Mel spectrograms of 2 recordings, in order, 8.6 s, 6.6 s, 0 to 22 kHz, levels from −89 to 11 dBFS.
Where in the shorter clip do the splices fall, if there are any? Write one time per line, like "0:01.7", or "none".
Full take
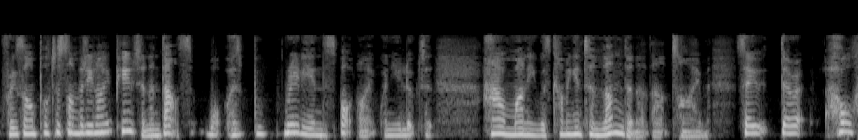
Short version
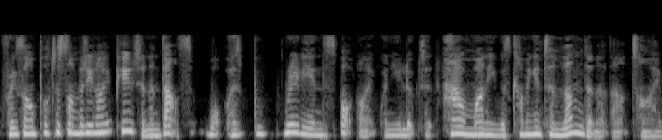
0:04.4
